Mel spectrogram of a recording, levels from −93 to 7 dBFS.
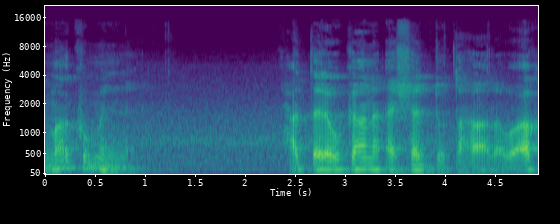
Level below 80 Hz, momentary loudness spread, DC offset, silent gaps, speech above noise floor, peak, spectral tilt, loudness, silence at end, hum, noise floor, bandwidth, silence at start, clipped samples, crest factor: -60 dBFS; 25 LU; under 0.1%; none; 22 dB; -4 dBFS; -6 dB/octave; -24 LUFS; 0 s; none; -46 dBFS; 14.5 kHz; 0 s; under 0.1%; 22 dB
